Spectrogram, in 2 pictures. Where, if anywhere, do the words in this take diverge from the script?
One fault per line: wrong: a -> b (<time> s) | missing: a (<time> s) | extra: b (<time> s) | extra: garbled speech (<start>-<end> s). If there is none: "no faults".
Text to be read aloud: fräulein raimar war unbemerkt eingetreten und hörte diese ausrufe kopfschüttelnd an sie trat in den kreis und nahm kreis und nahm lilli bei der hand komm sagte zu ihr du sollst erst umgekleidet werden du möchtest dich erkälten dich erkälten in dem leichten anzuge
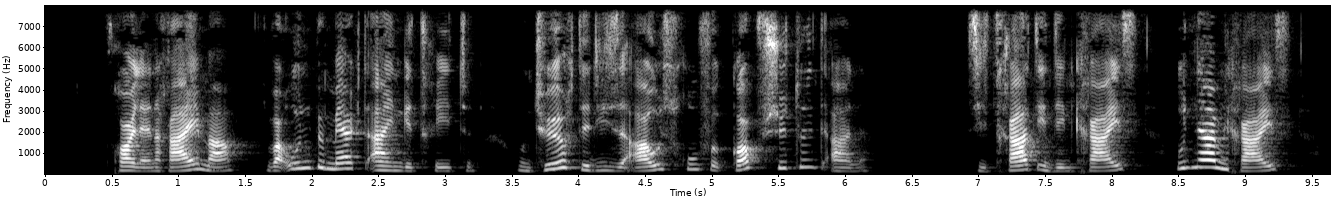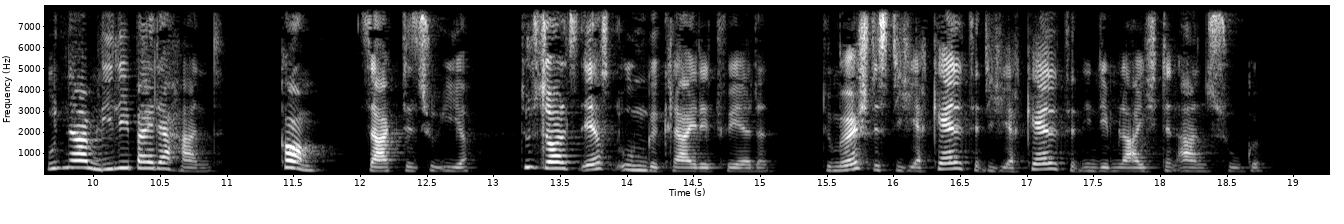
no faults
